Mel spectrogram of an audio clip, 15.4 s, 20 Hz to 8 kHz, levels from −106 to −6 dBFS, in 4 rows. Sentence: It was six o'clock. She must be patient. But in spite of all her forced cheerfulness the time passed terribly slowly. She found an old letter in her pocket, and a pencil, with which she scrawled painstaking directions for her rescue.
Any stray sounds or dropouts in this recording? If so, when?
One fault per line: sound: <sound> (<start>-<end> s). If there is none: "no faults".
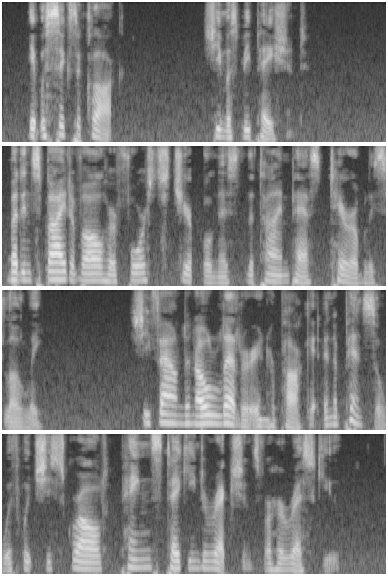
sound: dropout (5.7-5.9 s)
